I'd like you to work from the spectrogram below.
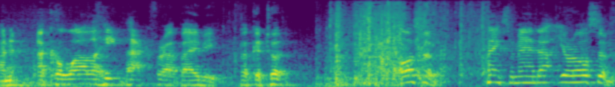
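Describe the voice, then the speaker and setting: A man speaks at a moderate pace with long, frequent pauses. Loud background noise is present. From Australia (Sydney). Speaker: vlogger's partner, co-presenter. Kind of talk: casual unboxing chat. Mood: cheerful, enthusiastic. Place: home room. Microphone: camera far.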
